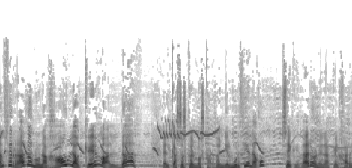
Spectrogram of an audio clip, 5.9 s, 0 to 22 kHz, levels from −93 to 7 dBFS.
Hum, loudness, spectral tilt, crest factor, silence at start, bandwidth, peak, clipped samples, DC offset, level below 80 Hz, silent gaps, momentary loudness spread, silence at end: none; -19 LUFS; -4.5 dB/octave; 18 dB; 0 s; 17 kHz; 0 dBFS; under 0.1%; under 0.1%; -52 dBFS; none; 10 LU; 0 s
